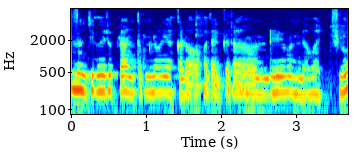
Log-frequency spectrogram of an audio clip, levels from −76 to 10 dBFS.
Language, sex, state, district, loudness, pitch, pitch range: Telugu, female, Telangana, Nalgonda, -18 LUFS, 210 Hz, 190-215 Hz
